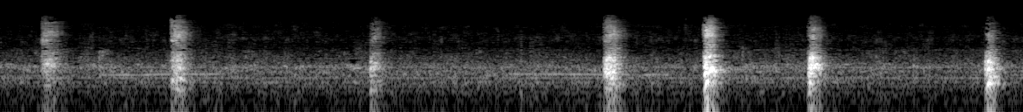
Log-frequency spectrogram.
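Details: Dog, Samson, with kennel cough: seven sharp, dry hacking coughs at uneven intervals.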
